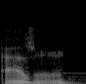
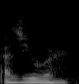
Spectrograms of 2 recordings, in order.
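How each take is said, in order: First: It does not sound like 'as you were'. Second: It sounds like the phrase 'as you were'. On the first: This is how the speaker assumed it was said. The speaker calls it wrong. "I just thought it was Azure" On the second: This is how it is said in the game. The speaker calls it right. "but it's Azure. As in, like, as you were"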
